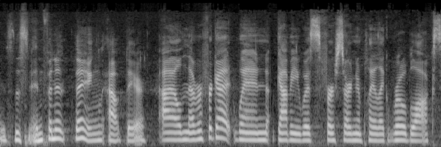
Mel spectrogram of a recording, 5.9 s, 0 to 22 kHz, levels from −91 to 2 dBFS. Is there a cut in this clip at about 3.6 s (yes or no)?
yes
